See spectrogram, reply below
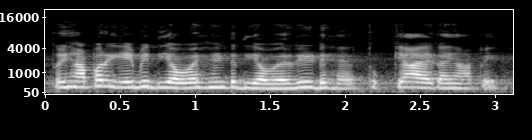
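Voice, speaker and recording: A woman teaching English grammar in an online lesson. She explains in Hindi, reads the English example sentences slowly and keeps checking in with her students. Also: medium pitch, steady tone, a little hiss or hum. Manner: repeats ठीक है as a check-in.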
